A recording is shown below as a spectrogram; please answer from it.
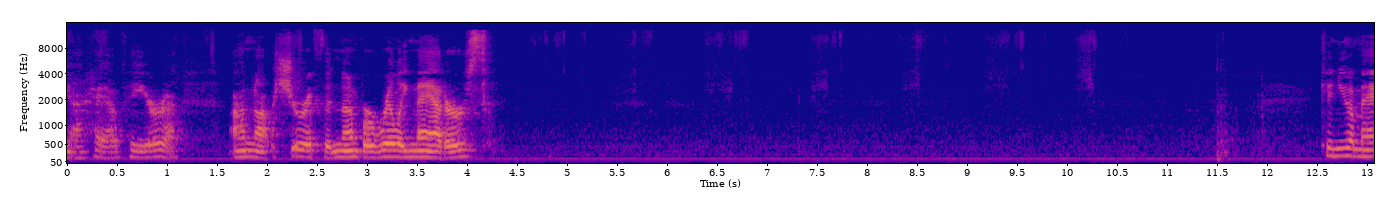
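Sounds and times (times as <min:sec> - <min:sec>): steady low hum: 0:00.0 - 0:13.0
fabric rustling by hand: 0:04.5 - 0:11.1.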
